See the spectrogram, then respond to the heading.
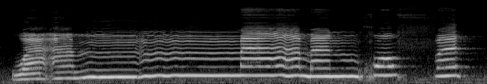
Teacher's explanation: من پہ اخفا نہیں کرنا، ادھر اظہار ہو رہا ہے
